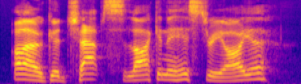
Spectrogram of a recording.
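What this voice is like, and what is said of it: Poor put-on British accent. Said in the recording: “gone British ... this poorly represented British accent”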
